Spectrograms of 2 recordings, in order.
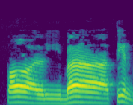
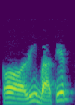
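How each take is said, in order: First: The vowel before -tin is clearly long. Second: The vowel before -tin is short. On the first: It refers to many students. The speaker calls it right. "Harus jelas panjangnya" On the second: It sounds like it refers to one student. The speaker calls it wrong. "kalau dibaca dengan pendek"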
